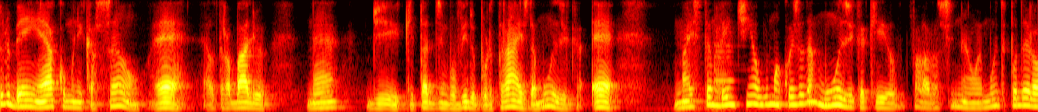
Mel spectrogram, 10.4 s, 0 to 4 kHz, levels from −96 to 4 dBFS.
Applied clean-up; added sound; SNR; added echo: neural mask model DeepFilterNet 3.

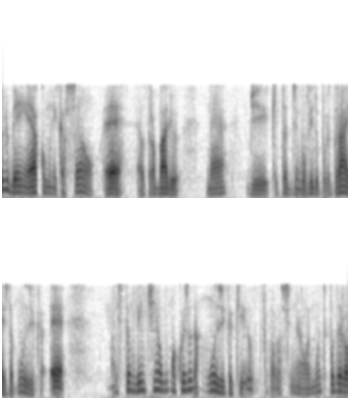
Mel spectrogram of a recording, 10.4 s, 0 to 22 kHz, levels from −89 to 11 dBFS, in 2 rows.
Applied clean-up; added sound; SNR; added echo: neural separator model SepFormer WHAM!.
